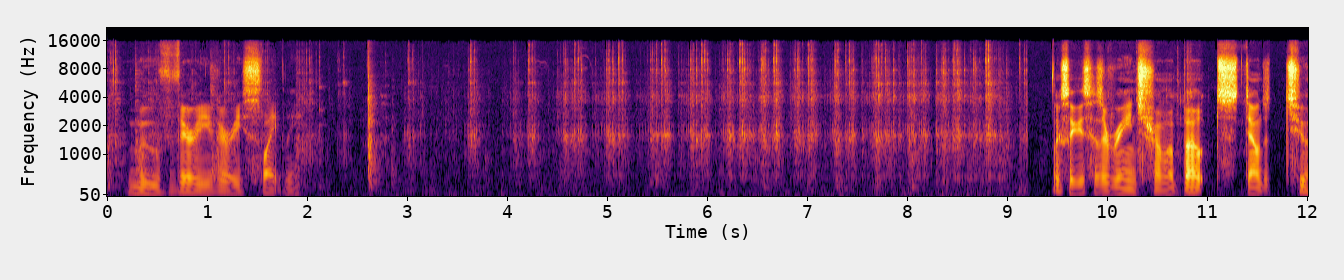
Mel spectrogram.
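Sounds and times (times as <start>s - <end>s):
small mechanical clicks: 0.0s - 9.2s.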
